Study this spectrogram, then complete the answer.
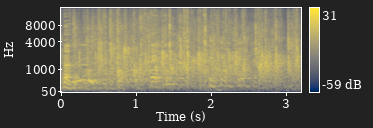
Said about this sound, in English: It's okay to applaud after that trailer.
